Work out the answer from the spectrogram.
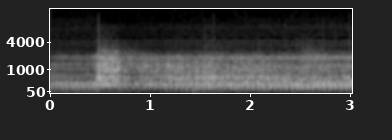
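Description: In a radio drama, a car races too fast through a stormy, dismal night. Its low engine roar and the rush of wind and rain run steady and loud, with a sharp thump near the start.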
